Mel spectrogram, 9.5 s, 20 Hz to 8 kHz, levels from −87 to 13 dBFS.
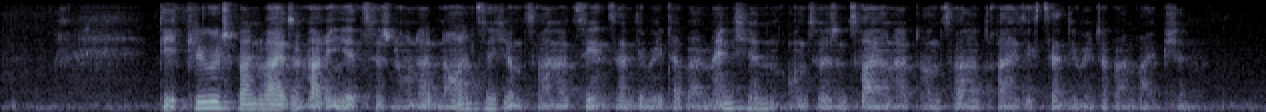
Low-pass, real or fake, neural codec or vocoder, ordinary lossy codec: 7.2 kHz; fake; vocoder, 22.05 kHz, 80 mel bands, HiFi-GAN; none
